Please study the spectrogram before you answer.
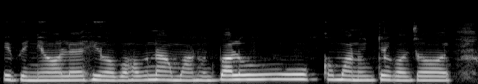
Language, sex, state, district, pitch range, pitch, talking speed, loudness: Chakma, female, Tripura, Dhalai, 190-215 Hz, 200 Hz, 150 wpm, -16 LUFS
